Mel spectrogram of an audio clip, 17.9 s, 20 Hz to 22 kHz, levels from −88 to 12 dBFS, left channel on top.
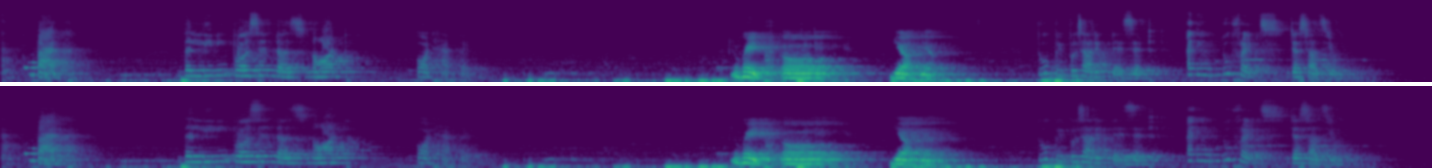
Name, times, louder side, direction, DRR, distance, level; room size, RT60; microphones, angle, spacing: voice 1, 0.5-1.0 2.2-4.2 5.2-5.9 9.5-9.8 10.2-10.8 13.0-14.3 14.8-16.8, left 1 dB, 45° left, 3 dB, 4.3 m, -47 dB
voice 2, 9.1-10.4 11.1-11.7, left 2 dB, 65° left, 6 dB, 1.8 m, -27 dB
28.5 x 26.0 x 6.7 m, 1.1 s
head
